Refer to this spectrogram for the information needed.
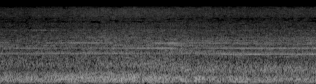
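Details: Rooftop HVAC unit after resetting breaker (blank thermostat, no heating or cooling): even, steady rush of air with no rattles, squeals or surging; blower moving about 200 CFM, normal airflow.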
